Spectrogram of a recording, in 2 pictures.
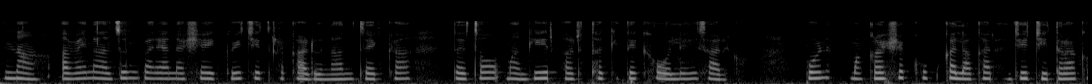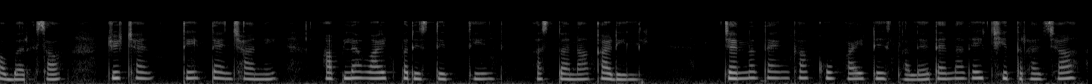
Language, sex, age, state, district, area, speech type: Goan Konkani, female, 18-30, Goa, Ponda, rural, spontaneous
